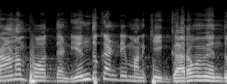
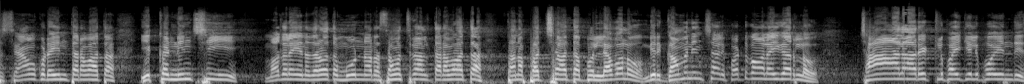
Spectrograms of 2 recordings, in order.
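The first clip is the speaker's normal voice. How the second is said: normal talking voice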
